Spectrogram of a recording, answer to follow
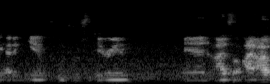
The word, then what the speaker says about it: Tyrion: So, Jorah in Tyrone or Tyrion. Sorry, I always keep pronouncing that wrong. Tyrion.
